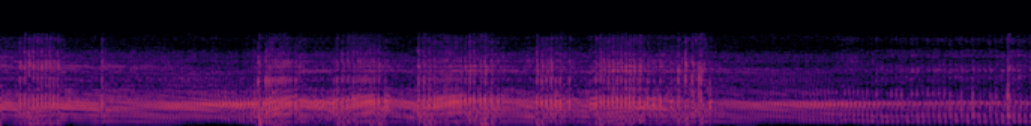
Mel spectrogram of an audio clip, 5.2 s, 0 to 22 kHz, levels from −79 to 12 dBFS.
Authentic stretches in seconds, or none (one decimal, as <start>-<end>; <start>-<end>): 0.0-5.2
